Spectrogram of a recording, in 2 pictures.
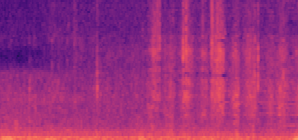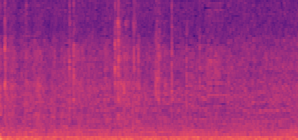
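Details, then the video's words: Wild bees at a colony during honey hunting, giving a low droning hum with a faint harmonic overtone, set against broadband hiss and brief rustling clicks. "Wild bee honey hunting"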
